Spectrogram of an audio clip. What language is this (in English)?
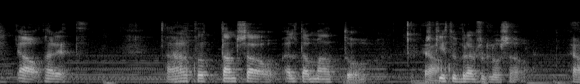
Icelandic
